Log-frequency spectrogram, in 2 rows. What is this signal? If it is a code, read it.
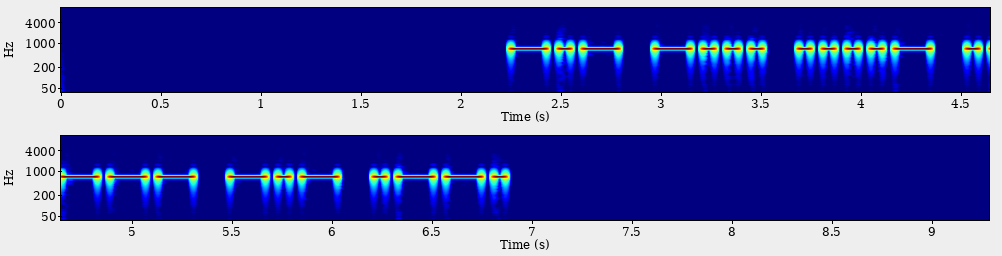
Morse code, heard as a keyed tone, about 20 wpm, 700 Hz. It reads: KB4JKP
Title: USA Call Signs - 6 Characters - 20wpm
